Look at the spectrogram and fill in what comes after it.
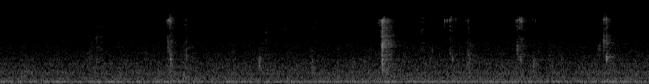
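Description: A person chewing a mouthful of food, with faint wet mouth clicks and smacks a few times, the loudest about four seconds in.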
